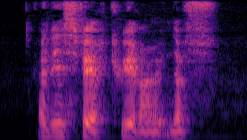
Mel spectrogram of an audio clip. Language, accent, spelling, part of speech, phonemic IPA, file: French, Canada, aller se faire cuire un œuf, verb, /a.le s(ə) fɛʁ kɥi.ʁ‿œ̃.n‿œf/, LL-Q150 (fra)-aller se faire cuire un œuf.wav
- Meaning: to get lost, go to hell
